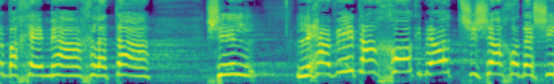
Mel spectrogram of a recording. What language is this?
Hebrew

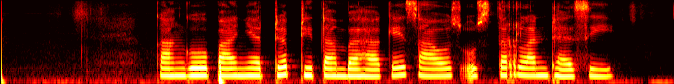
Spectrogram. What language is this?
Javanese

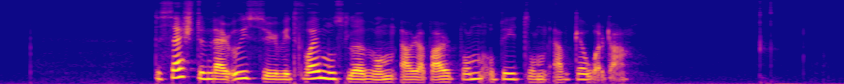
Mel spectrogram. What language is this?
Faroese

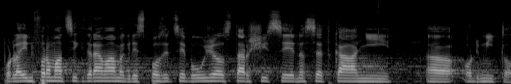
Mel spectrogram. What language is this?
Czech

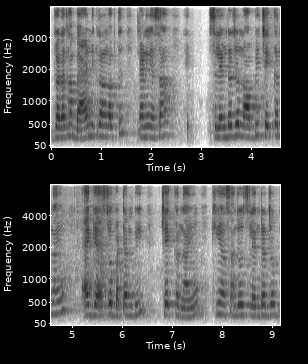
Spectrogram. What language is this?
Sindhi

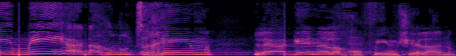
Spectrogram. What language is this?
Hebrew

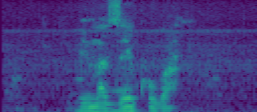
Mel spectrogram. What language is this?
Kinyarwanda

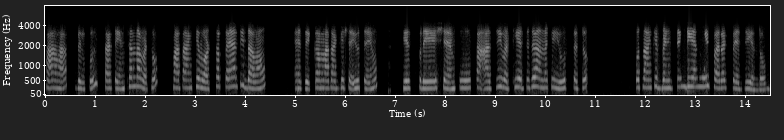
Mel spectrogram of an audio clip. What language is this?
Sindhi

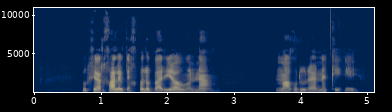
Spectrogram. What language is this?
Pashto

